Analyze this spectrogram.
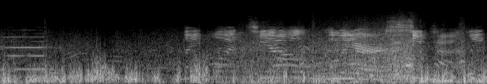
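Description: Swimmers splash into the water and churn it as they swim.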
